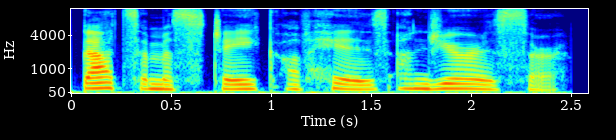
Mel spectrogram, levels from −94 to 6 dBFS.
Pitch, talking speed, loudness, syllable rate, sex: 180 Hz, 185 wpm, -20 LUFS, 4.3 syllables/s, female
